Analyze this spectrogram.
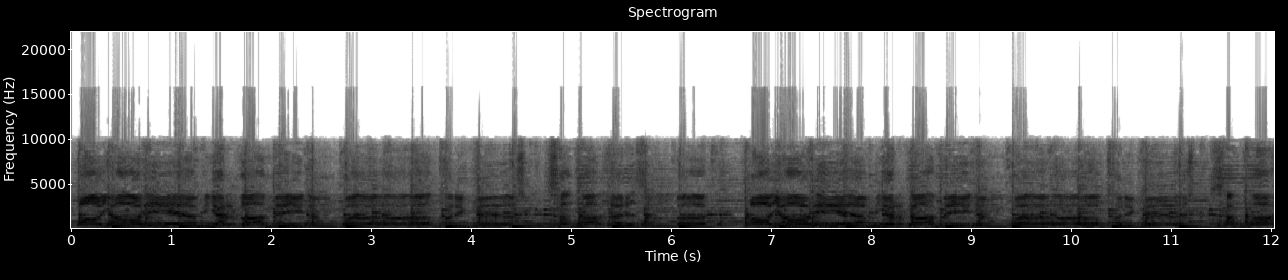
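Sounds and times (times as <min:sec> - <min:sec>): man singing ornamented folk melody: 0:00.0 - 0:12.0
plucked and bowed strings: 0:00.0 - 0:12.0.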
